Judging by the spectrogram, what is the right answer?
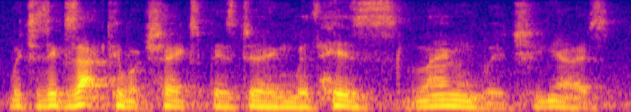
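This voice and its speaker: Enthusiastic low-voiced man. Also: brisk, darkish tone, a little hiss or hum. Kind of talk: interview talk.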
